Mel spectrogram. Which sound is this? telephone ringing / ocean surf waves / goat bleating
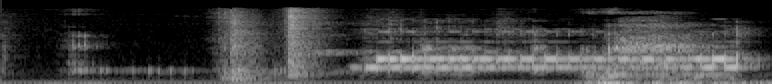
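telephone ringing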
